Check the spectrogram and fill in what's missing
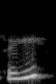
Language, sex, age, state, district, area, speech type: Kashmiri, female, 45-60, Jammu and Kashmir, Bandipora, rural, conversation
